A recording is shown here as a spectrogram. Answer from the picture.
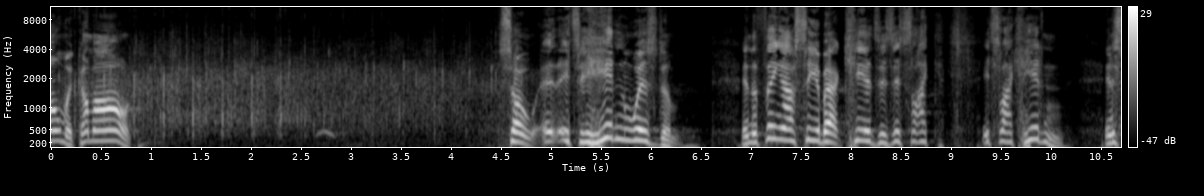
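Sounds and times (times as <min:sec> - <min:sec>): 
speech: 0:00.0 - 0:01.0, 0:04.5 - 0:10.6
audience clapping hands: 0:00.0 - 0:04.9.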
